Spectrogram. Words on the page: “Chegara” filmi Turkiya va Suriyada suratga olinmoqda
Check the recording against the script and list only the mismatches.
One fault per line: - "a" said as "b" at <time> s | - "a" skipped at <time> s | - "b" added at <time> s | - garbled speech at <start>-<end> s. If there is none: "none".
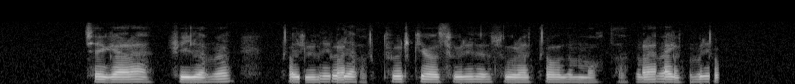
- garbled speech at 2.8-3.8 s
- garbled speech at 6.4-7.2 s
